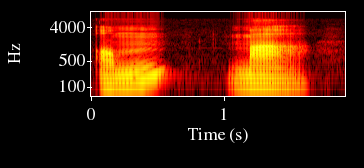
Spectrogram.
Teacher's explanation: 두 입술이 닿았다 가떨어지며 소리가 나게 되죠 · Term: 입술 소리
